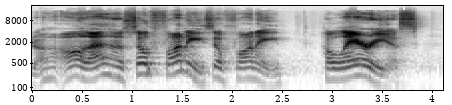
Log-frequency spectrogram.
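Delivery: heavily sarcastic, amused, slow, swooping. Reacting to a joke post read aloud from Blue Sky: sarcastic. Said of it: "I'm being sarcastic, of course".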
